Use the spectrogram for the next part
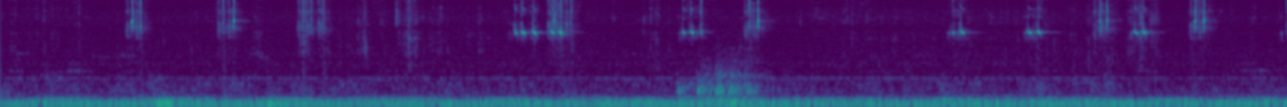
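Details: Scattered high cricket chirps, some faint and some clearer, come at irregular intervals, with a brief soft broadband rustle midway and a constant low hum throughout.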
